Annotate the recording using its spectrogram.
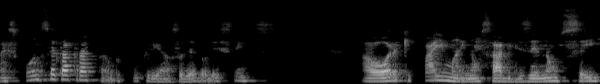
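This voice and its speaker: A woman's very deep, low voice with vocal fry, lively intonation and big swings in loudness, at a moderate pace. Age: 60s. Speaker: psychologist. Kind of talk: podcast monologue.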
